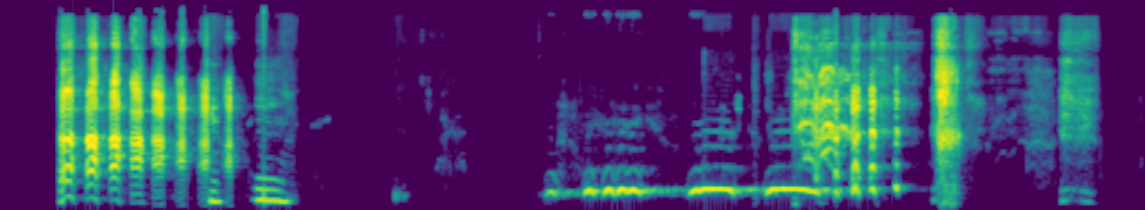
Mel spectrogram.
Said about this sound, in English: It's that owl from Puppet Shark.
